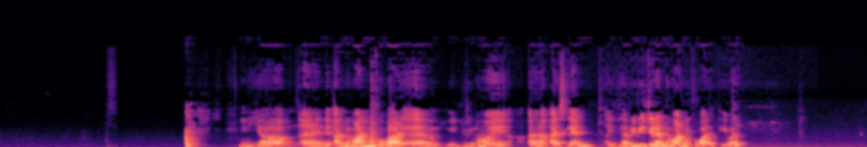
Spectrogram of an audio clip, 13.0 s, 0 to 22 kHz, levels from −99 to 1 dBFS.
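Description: From 3.58 s to 11.17 s the level climbs steadily by about 13 dB, a case of automatic gain rising: the gain control judged the input too quiet and kept turning it up. Speech and background noise swell together over those seven-plus seconds.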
